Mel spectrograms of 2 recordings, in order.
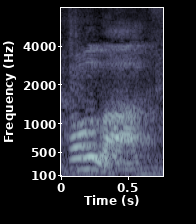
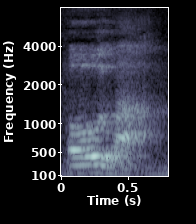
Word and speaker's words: hola: That word is pronounced not hola, okay? It's hola. Because the H is completely not pronounced.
